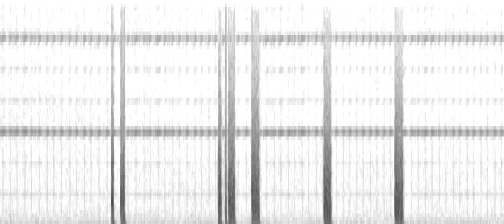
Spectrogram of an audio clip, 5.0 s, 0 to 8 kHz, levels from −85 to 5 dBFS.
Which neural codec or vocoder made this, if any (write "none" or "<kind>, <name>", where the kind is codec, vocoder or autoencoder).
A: none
